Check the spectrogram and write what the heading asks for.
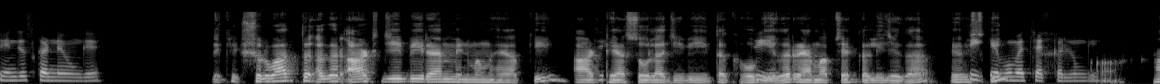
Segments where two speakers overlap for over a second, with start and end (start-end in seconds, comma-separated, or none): none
